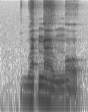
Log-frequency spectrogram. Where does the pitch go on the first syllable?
high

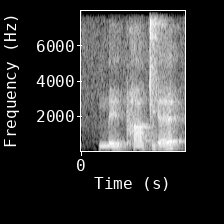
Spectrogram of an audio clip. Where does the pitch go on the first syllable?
low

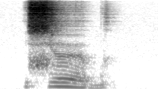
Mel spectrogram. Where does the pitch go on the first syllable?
falling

